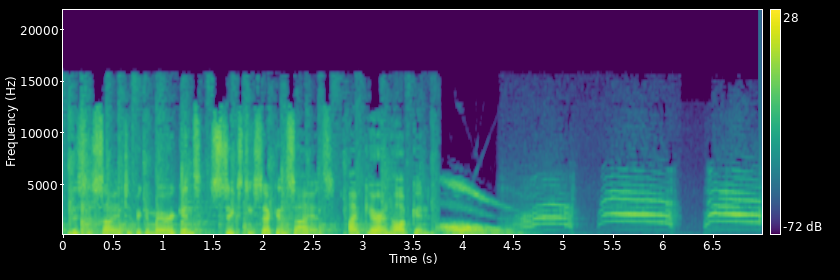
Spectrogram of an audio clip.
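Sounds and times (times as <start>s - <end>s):
speech: 0.1s - 4.6s
house cat meowing: 3.9s - 6.9s.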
